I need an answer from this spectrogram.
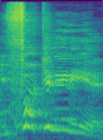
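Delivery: very high shrill yell. Retelling how he yelled at himself after a missed call: imitating yelling at himself. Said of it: "yelling at myself".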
